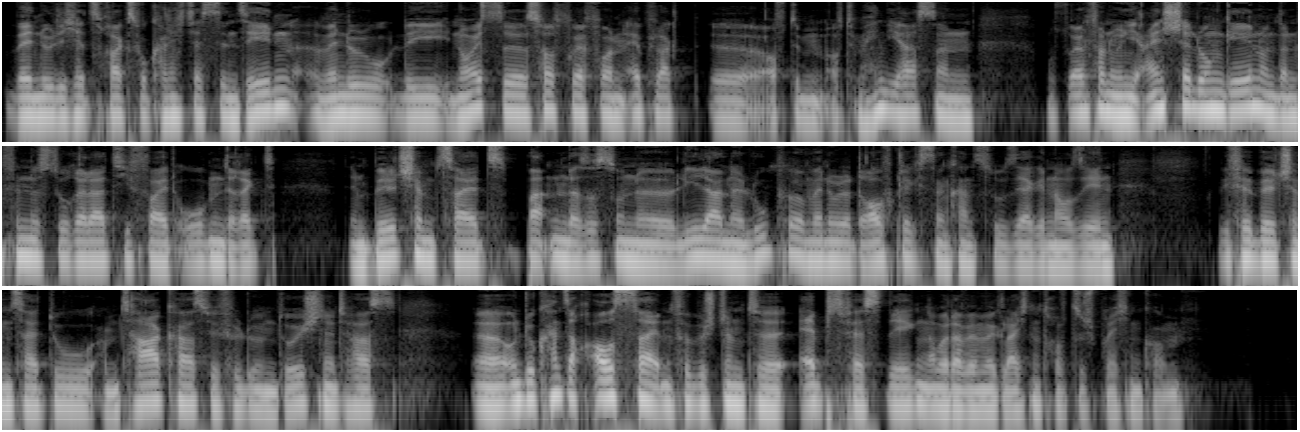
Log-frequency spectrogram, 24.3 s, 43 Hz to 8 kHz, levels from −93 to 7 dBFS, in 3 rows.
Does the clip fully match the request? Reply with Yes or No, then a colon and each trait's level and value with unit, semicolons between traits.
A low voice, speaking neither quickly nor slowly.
No: low, 110 Hz; fast, 230 wpm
